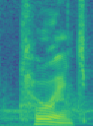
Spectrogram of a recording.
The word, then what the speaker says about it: QRNT: That's pronounced Current, but spelled QRNT.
